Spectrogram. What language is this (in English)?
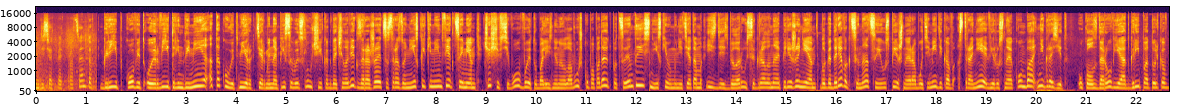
Russian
